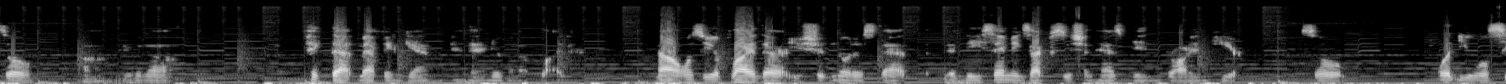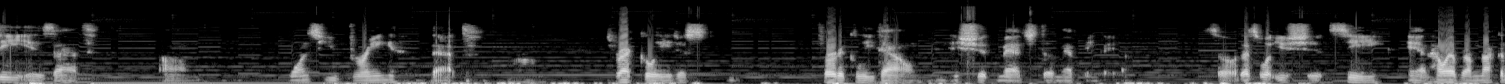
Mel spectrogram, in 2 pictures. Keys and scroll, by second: 20.3 m.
